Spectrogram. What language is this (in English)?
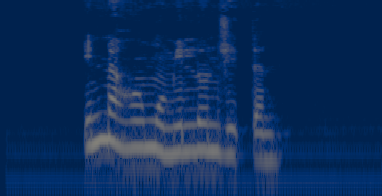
Arabic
